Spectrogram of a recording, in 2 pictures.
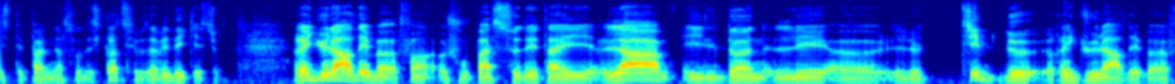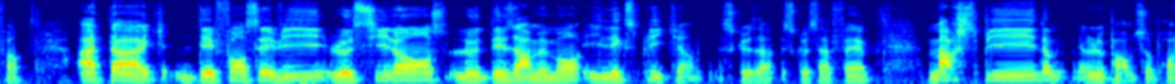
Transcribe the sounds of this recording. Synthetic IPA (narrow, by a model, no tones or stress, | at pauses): zit̪epavəniʁsɔ̃d̪iskɔʁd̪sivuzaved̪ekʲɛst̪jɔ̃ | ʁeɡʲylaʁd̪ebœfɛ̰̃ʒəvupasːəd̪et̪ajlaild̪ɔnleølə | t̪ʰip̚d̪əʁeɡʲylaʁd̪ebœfɛ̃ | at̪akd̪efɑ̃seviləsilɑ̃sləd̪ezaʁməmɑ̃ʔilɛksplikɛ̰̃sə̥kəsə̥kəsafɛmaʁʃspid̪ləpaʁɡɑ̃sɔpχɑ̃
